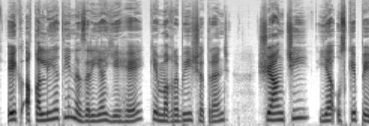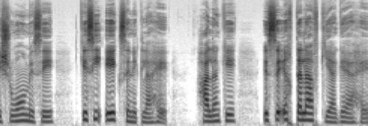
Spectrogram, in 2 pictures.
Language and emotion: Urdu, neutral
